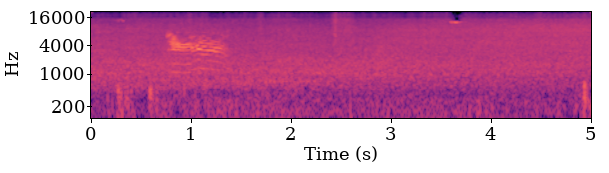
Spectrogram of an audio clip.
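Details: Street cats, a kitten and her mother, with one brief, high, wavering meow with stacked overtones near the start. A steady low rumble runs underneath, and a few soft taps are heard.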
